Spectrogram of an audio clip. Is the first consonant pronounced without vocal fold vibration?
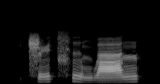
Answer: yes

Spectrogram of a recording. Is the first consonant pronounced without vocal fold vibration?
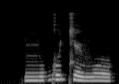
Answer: no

